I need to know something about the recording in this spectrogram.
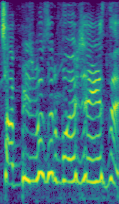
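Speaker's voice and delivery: tearful, high-pitched, close-to-crying voice.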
